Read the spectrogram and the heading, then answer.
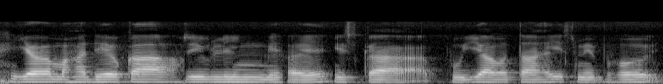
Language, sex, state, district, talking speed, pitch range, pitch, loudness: Hindi, male, Chhattisgarh, Balrampur, 100 wpm, 110-120 Hz, 115 Hz, -18 LUFS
